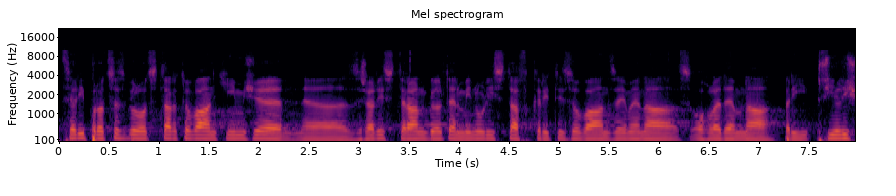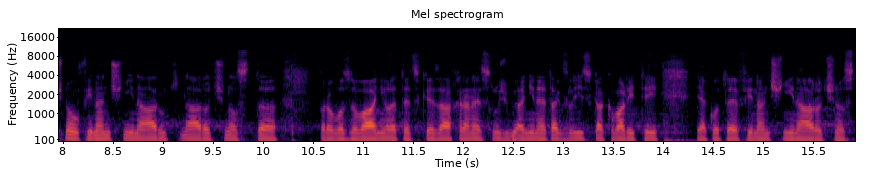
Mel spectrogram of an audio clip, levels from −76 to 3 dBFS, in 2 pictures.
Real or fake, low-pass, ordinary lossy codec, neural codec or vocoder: real; 9.9 kHz; AAC, 48 kbps; none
